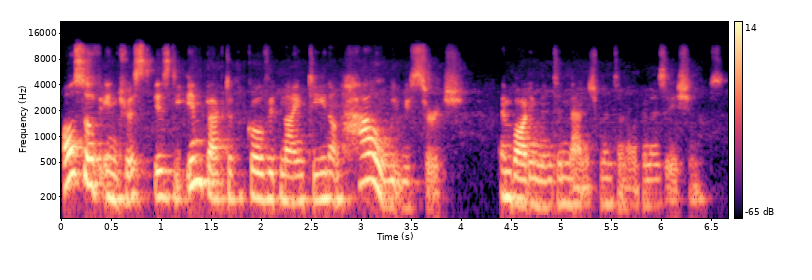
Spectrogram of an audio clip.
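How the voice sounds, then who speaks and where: A woman's voice: lowish voice, gravelly, slight background noise. Woman moderator reading an introduction. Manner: measured, listing questions. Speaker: webinar moderator. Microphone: video call.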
